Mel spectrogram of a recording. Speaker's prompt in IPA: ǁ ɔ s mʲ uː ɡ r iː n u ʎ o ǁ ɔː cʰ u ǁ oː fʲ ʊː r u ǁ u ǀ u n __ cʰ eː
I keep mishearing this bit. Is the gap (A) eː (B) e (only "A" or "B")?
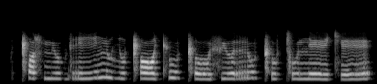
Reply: A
